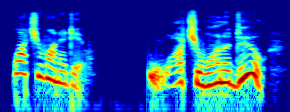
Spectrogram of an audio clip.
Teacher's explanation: in casual, fast speech, what do you turns into watcha or wataya, and want to becomes wanna.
